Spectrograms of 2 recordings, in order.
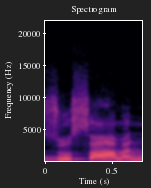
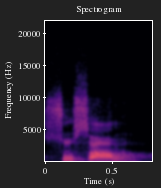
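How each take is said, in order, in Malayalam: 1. ഈ വാക്ക് Z ശബ്ദത്തിലാണ് തുടങ്ങുന്നത്. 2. ഈ വാക്ക് S ശബ്ദത്തിലാണ് തുടങ്ങുന്നത്. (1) "സുസാമൻ എന്നല്ല" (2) "സെഡ് വരുന്ന സമയത്ത് എസ് ആയിട്ട് ഉച്ചരിക്കണം"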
